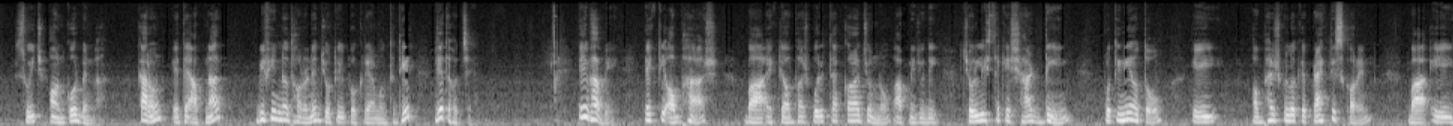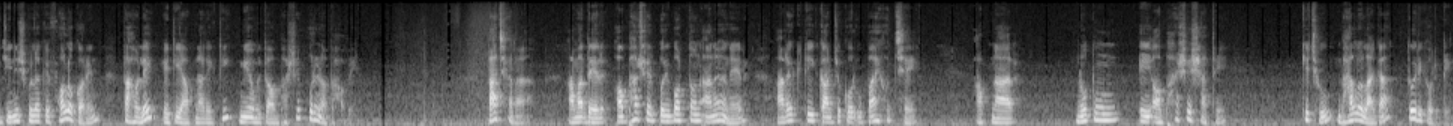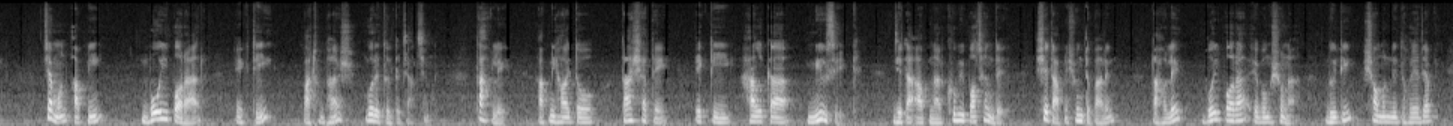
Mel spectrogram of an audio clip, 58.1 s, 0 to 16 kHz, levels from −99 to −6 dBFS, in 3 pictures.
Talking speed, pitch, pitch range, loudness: 105 wpm, 140 Hz, 100-165 Hz, -23 LUFS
